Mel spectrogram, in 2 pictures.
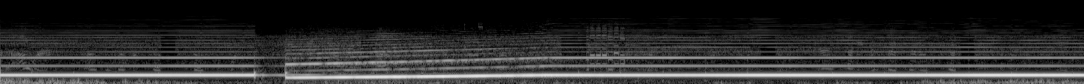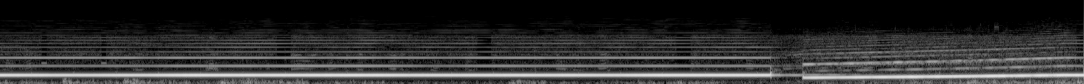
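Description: A loud warning siren wails steadily, briefly drops in pitch and slowly rises again.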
